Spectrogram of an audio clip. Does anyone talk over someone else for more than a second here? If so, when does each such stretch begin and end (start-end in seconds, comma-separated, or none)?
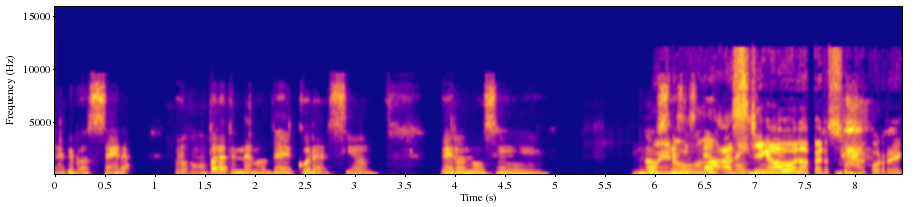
5.8-7.5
